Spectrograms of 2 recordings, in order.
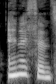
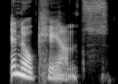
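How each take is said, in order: First: The C is said with a soft s sound. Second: The C is said with a hard k sound. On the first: The speaker calls it right. "because of the soft C sound" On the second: The speaker calls it wrong. "If we used A N C E, we would pronounce that word"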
